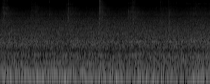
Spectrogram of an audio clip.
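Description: Faint steady low hum of garage room tone, with a few soft ticks spaced well under a second apart, light footsteps on a concrete floor.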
